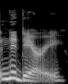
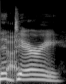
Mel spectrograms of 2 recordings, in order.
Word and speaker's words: Naderi: Is that pronounced Naderi? Yeah, well, Naderi. We'll go with Naderi. that. Naderi. It's E-R-I. It's Farsi? Persian.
